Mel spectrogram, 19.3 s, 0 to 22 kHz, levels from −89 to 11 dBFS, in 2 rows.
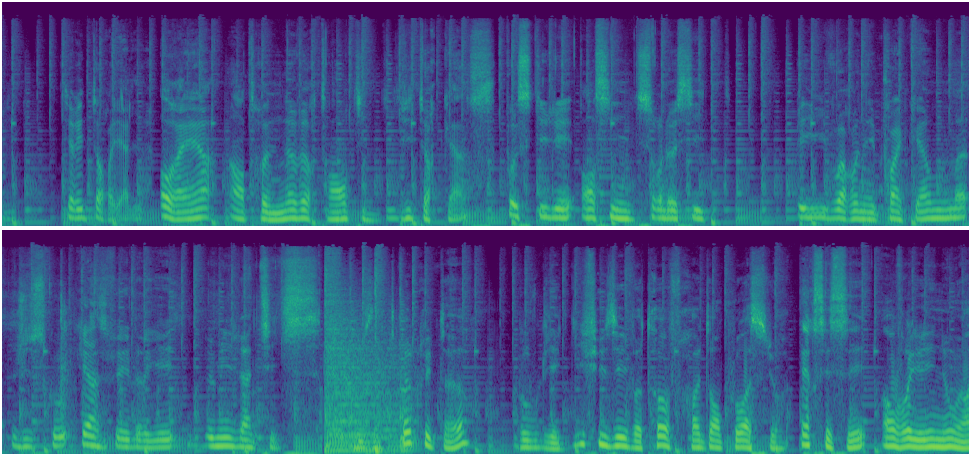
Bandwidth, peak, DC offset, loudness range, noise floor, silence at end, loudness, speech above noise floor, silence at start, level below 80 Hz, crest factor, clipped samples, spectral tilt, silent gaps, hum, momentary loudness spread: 17 kHz; -2 dBFS; 0.4%; 4 LU; -36 dBFS; 0 s; -17 LUFS; 20 dB; 0 s; -34 dBFS; 14 dB; under 0.1%; -5.5 dB/octave; none; none; 10 LU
